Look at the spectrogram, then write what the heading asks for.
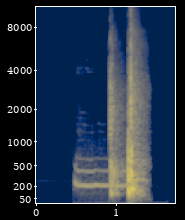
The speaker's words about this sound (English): Oh my God! Who slammed? Was that your phone? Yeah. That was loud as fuck. Yeah, because I was like. On the table.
